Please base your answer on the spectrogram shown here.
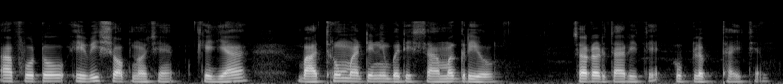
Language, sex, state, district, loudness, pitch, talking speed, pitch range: Gujarati, male, Gujarat, Valsad, -19 LUFS, 130 Hz, 130 wpm, 125-145 Hz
